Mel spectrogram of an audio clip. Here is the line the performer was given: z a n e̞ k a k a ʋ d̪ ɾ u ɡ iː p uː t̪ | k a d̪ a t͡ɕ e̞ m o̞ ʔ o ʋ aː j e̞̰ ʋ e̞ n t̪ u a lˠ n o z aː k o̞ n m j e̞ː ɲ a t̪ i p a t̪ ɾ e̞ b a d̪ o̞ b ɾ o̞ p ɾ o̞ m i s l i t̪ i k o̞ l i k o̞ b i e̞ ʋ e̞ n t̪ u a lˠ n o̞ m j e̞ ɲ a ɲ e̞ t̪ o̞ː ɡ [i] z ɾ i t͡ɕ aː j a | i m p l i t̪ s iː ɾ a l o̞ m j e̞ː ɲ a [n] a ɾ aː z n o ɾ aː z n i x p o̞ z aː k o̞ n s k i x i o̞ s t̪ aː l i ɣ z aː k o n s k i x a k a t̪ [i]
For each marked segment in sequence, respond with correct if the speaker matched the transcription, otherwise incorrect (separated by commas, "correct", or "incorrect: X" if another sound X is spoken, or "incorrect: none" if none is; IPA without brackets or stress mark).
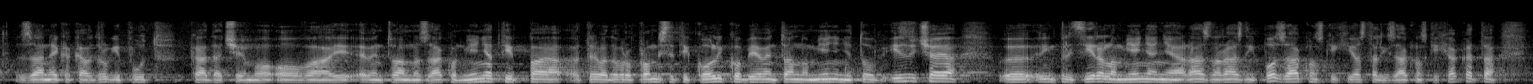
correct, incorrect: ɲ, incorrect: a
